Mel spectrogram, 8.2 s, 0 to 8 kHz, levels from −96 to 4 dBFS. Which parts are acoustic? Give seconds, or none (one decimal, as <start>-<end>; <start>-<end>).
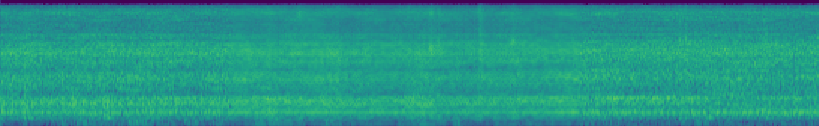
0.0-2.3; 5.8-8.2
